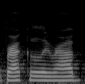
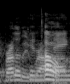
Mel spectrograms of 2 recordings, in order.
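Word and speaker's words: broccoli rabe: What's it called? Rapini? How do you say that? – Is that the broccoli rob? – Yeah, broccoli rob. – Oh, okay. – Yeah, mm-hmm. Broccoli rob.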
